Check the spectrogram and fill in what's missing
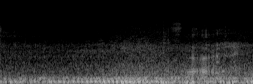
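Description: A motorcycle passes on a road in Bahrain, a steady low engine rumble that builds slightly and stays fairly close throughout, with people talking over it.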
